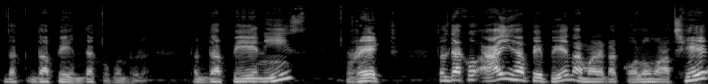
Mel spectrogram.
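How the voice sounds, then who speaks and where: Lively male teacher, dry close sound. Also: mid-range voice, measured pace, no echo. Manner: asks students frequent check questions; mixes English examples into Bengali explanation. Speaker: English teacher. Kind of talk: classroom lesson explaining grammar.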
